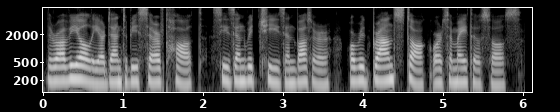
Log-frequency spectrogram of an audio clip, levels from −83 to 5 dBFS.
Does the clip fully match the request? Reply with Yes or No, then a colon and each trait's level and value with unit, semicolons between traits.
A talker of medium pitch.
Yes: medium, 180 Hz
